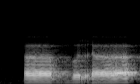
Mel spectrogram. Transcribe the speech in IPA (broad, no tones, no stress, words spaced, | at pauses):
ɐːbʱɤr ɾɐ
